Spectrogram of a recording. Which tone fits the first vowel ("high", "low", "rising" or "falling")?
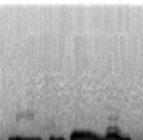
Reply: low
